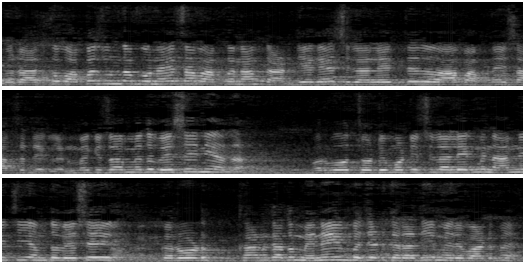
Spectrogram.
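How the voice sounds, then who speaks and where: A male councillor recounting a grievance in a rambling, aggrieved way at a press conference. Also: extremely high pitch. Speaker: ward councillor. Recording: echoey room with noise.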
